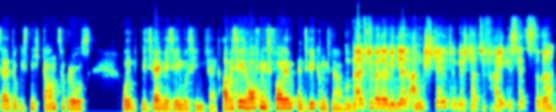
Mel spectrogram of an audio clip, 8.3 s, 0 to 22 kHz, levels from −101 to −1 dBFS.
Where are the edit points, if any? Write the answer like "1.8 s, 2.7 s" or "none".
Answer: 3.3 s, 4.9 s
